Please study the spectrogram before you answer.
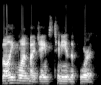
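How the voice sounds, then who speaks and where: Low-voiced man, slightly muffled recording. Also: steady tone, normal speed. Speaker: library podcast co-host. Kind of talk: casual book recommendation chat.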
